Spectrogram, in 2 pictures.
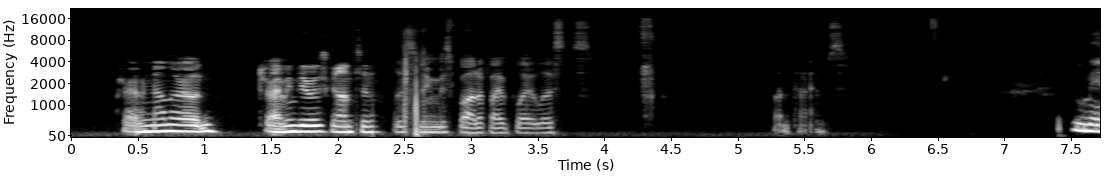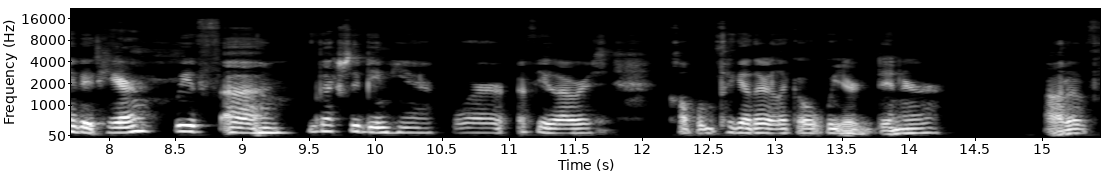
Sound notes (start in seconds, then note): none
